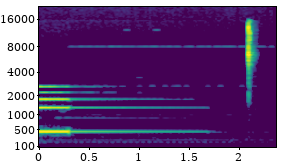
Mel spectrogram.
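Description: A single electric guitar note, an A at the 10th fret of the second (B) string, ringing out. About a third of a second in it drops sharply in level, then dies away over the next second and a half.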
